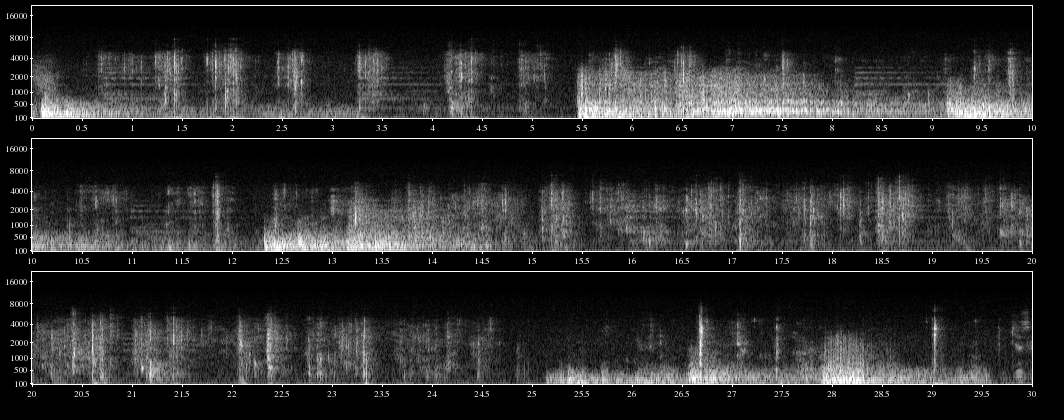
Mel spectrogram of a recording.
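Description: War-film battle sound effects: a steady run of sharp cracks of small-arms fire, broken by several longer, heavier blasts of shellfire. The first blast comes right at the start, three more follow between about five and fifteen seconds in, and two more come near the end.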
